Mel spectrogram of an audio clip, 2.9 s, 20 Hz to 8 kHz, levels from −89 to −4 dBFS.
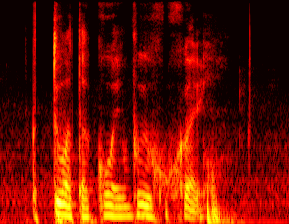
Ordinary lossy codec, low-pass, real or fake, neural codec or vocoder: none; none; fake; codec, 16 kHz, 4 kbps, X-Codec, HuBERT features, trained on balanced general audio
